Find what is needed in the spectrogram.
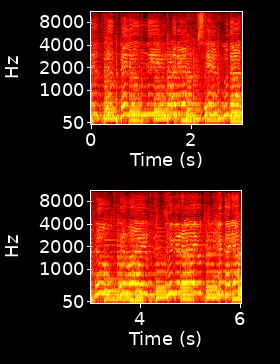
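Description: An acoustic guitar plays a steady rhythmic accompaniment while a group of voices sings a song together.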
